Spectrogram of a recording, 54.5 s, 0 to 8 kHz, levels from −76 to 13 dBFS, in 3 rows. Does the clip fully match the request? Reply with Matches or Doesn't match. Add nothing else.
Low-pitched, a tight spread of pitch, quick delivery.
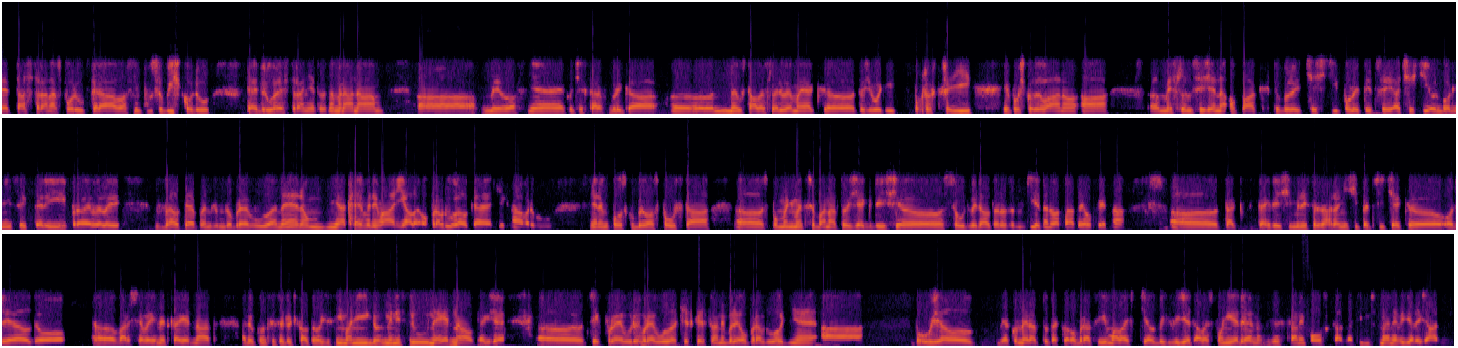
Doesn't match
